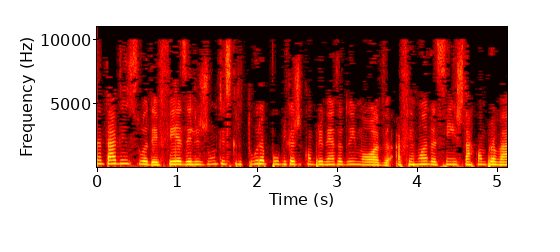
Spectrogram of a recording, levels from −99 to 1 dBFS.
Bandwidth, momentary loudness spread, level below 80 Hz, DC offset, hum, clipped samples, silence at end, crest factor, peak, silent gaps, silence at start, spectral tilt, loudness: 10.5 kHz; 6 LU; -52 dBFS; under 0.1%; none; under 0.1%; 0 s; 14 dB; -12 dBFS; none; 0 s; -6 dB/octave; -28 LUFS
